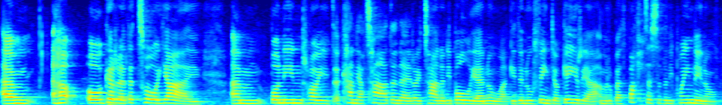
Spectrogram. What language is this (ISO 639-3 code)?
cym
